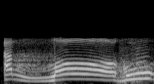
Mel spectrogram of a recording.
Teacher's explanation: حمزہ کی آواز جو ہے ابتدائی حلق سے نکالیں گے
